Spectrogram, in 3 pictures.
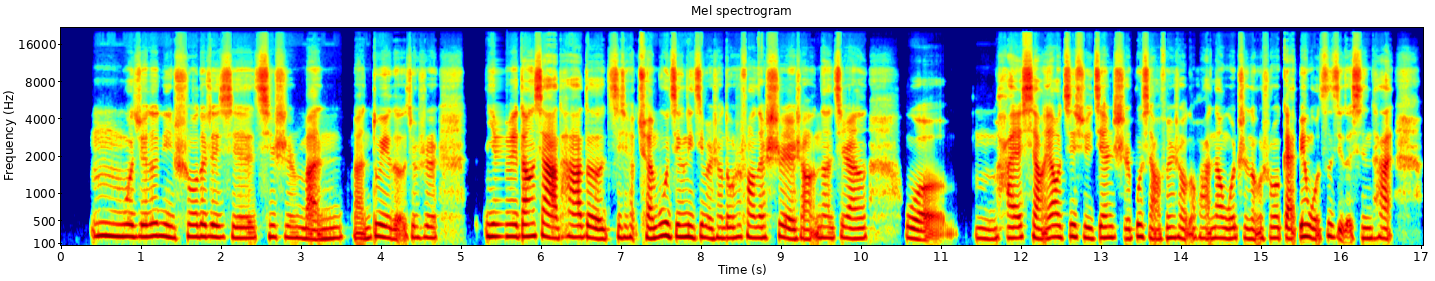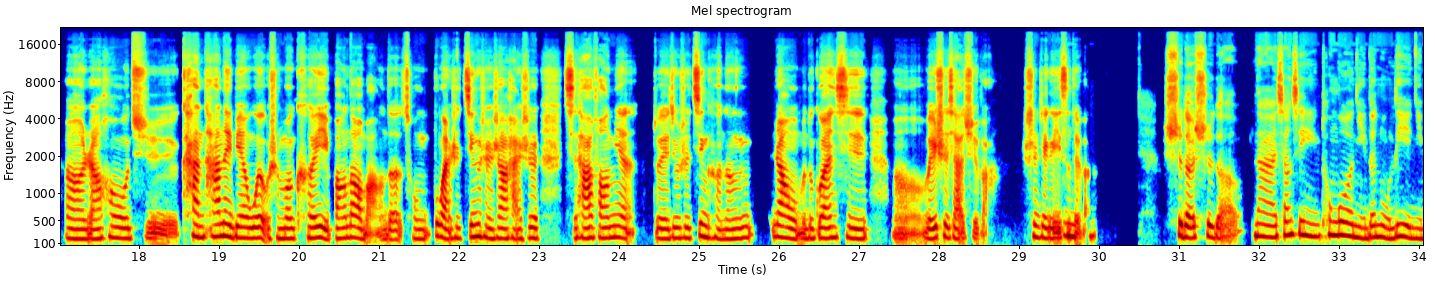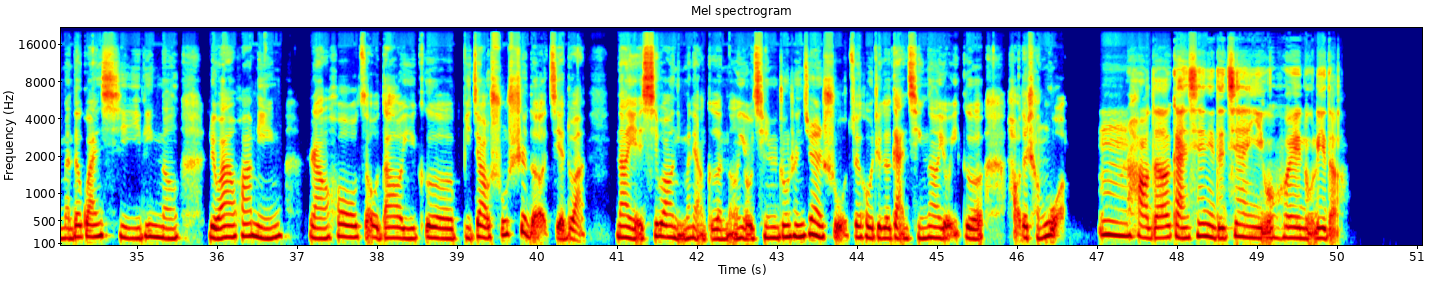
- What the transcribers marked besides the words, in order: other background noise
- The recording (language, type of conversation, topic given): Chinese, advice, 考虑是否该提出分手或继续努力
